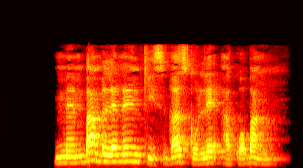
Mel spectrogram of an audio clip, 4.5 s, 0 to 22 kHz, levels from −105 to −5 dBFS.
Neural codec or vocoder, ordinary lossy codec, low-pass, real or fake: none; AAC, 32 kbps; 7.2 kHz; real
